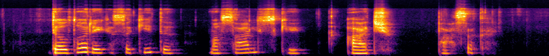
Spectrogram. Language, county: Lithuanian, Marijampolė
